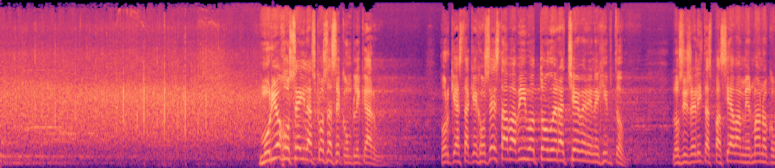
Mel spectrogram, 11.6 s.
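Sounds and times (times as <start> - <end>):
audience applauding: 0.0 - 5.1
speech: 3.9 - 5.8, 6.6 - 9.5, 10.1 - 11.6.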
